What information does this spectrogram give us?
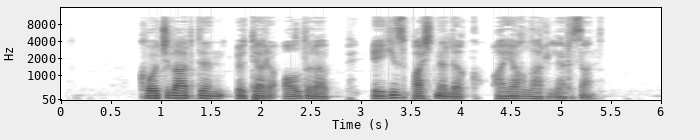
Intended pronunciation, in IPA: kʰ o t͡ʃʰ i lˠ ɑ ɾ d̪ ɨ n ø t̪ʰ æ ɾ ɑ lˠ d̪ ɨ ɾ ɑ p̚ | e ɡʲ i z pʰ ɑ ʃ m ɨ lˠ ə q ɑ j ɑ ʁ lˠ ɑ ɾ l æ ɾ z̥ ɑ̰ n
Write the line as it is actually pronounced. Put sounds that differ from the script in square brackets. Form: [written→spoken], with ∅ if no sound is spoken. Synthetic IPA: kʰ o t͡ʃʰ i lˠ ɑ ɾ d̪ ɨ n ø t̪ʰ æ ɾ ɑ lˠ d̪ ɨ ɾ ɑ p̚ | e ɡʲ i z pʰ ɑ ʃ [m→n] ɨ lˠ ə q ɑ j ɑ ʁ lˠ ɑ ɾ l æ ɾ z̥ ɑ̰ n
